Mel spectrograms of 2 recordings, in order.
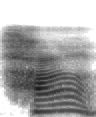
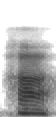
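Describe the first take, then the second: First: The h is harsh and throaty. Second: The h is light and plain. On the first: The speaker calls it wrong. "আরবির বড় হায়ের মতো কি আর আমরা বলি?" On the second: The speaker calls it right. "Simple বলি হা।"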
